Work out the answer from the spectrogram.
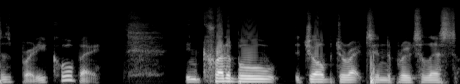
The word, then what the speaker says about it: Brady Corbet: But I'm going to go with Brady Corbett. Brady Corbet. That's how it's pronounced, apparently. I thought it was Corbett, but apparently it's pronounced as Brady Corbet.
